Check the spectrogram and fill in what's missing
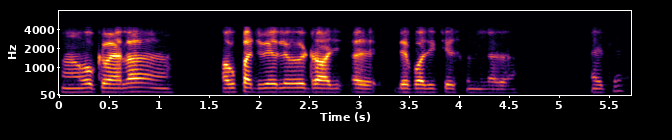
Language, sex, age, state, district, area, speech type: Telugu, male, 18-30, Andhra Pradesh, Eluru, rural, conversation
